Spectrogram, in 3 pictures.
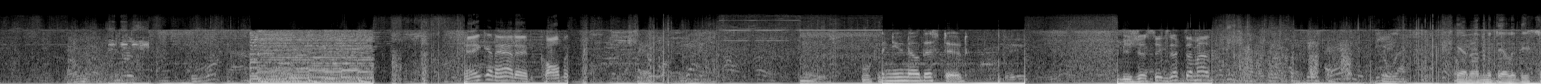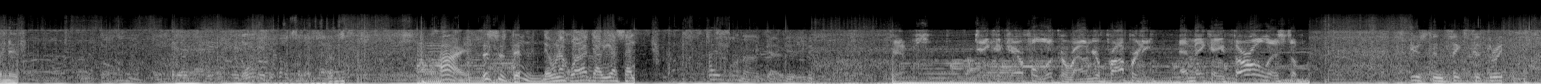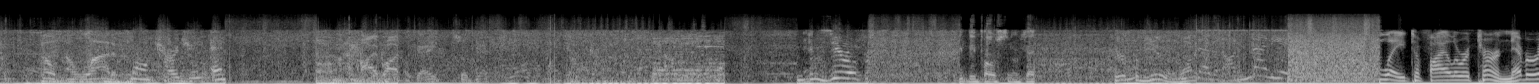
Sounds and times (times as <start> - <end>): Radio: 0.0 - 46.2
Speech: 11.2 - 15.7, 16.4 - 23.6, 34.2 - 35.8, 40.4 - 41.2.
